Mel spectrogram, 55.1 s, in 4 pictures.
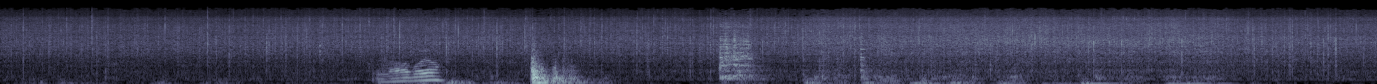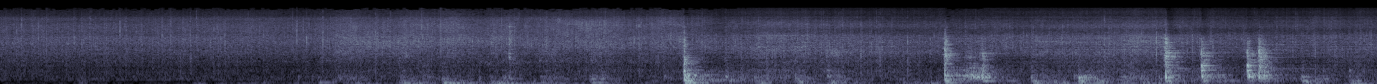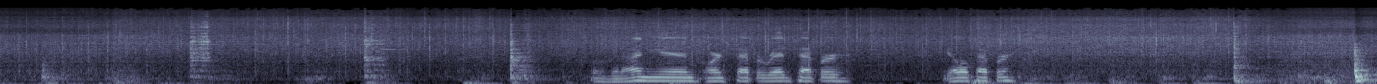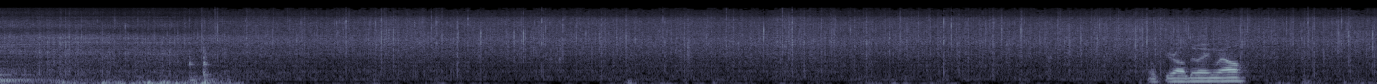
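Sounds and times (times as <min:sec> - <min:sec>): vegetables sizzling in oil: 0:00.0 - 0:55.0
metal spatula scraping griddle: 0:07.2 - 0:12.4, 0:16.9 - 0:33.4, 0:37.0 - 0:42.1.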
